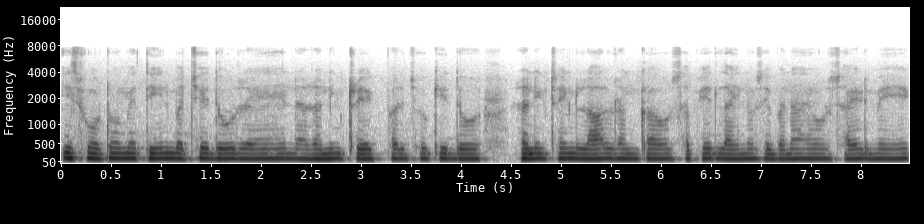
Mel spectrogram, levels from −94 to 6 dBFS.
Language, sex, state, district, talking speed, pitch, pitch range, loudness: Hindi, male, Rajasthan, Jaipur, 210 wpm, 125 Hz, 120-130 Hz, -18 LUFS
